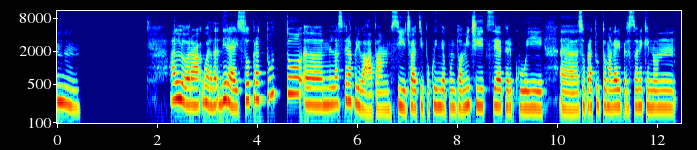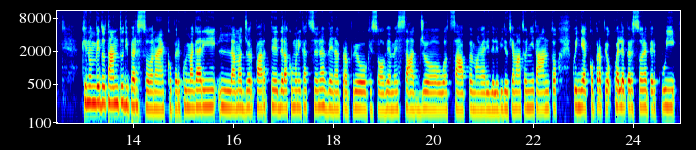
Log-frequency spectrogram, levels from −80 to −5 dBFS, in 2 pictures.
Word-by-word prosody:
Mh-mh. 215 Hz, -6 st, -2 dB, 1.8 s
Allora 220 Hz, -6 st, +5 dB
guarda 215 Hz, -3 st, +1 dB
direi 220 Hz, -5 st, +4 dB
soprattutto, 310 Hz, -, 0 dB
uhm, 215 Hz, -1 st, +3 dB
nella 220 Hz, +1 st, -1 dB
sfera 245 Hz, +3 st, 0 dB
privata, 180 Hz, -6 st, -1 dB
sì, 195 Hz, +3 st, -3 dB
cioè, 195 Hz, 0 st, +2 dB
tipo 195 Hz, 0 st, -7 dB
quindi 205 Hz, 0 st, -2 dB
appunto 195 Hz, 0 st, -3 dB
amicizie 210 Hz, 0 st, 0 dB
per 195 Hz, -1 st, -3 dB
cui, 190 Hz, -1 st, -1 dB, 0.3 s
uhm, 175 Hz, -2 st, -2 dB
soprattutto 205 Hz, +2 st, -2 dB
magari 200 Hz, 0 st, +2 dB
persone 200 Hz, +1 st, -4 dB
che 200 Hz, +1 st, -4 dB
non 195 Hz, 0 st, -3 dB, 0.6 s
che 240 Hz, -, +1 dB
non 230 Hz, 0 st, +4 dB
vedo 230 Hz, -1 st, +5 dB
tanto 225 Hz, 0 st, +4 dB
di 220 Hz, -1 st, 0 dB
persona, 195 Hz, -3 st, +1 dB
ecco 185 Hz, +1 st, -7 dB
per 185 Hz, 0 st, 0 dB
cui 195 Hz, 0 st, -3 dB
magari 200 Hz, +1 st, +3 dB
la 190 Hz, -1 st, 0 dB
maggior 190 Hz, 0 st, -1 dB
parte 195 Hz, 0 st, 0 dB
della 190 Hz, 0 st, +3 dB
comunicazione 195 Hz, 0 st, -4 dB
avviene 185 Hz, -2 st, -1 dB
proprio 185 Hz, 0 st, +1 dB
che 180 Hz, 0 st, -11 dB
so 175 Hz, 0 st, -3 dB
via 185 Hz, +1 st, -1 dB
messaggio 180 Hz, 0 st, -1 dB, 0.2 s
WhatsApp 180 Hz, 0 st, -2 dB
e 185 Hz, -, 0 dB
magari 175 Hz, 0 st, -3 dB
delle 180 Hz, 0 st, -1 dB
videochiamate 185 Hz, 0 st, -3 dB
ogni 190 Hz, 0 st, -2 dB
tanto 185 Hz, +1 st, -1 dB, 0.3 s
quindi, 195 Hz, 0 st, +1 dB
ecco, 195 Hz, +1 st, +1 dB
proprio 195 Hz, 0 st, +1 dB
quelle 195 Hz, -2 st, +5 dB
persone 195 Hz, 0 st, +1 dB
per 185 Hz, 0 st, -1 dB
cui 200 Hz, +1 st, -2 dB
195 Hz, 140 wpm, -23 LUFS, 185-210 Hz, 1.8 s, Allora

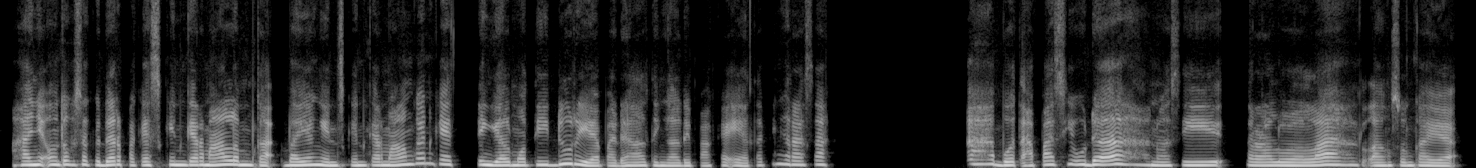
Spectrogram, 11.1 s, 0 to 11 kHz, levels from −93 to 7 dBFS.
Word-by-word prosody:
hanya 235 Hz, 0 st, +4 dB
untuk 245 Hz, 0 st, +1 dB
sekedar 235 Hz, 0 st, 0 dB
pakai 220 Hz, 0 st, -5 dB
skincare 230 Hz, -1 st, +2 dB
malam, 235 Hz, 0 st, +4 dB
Kak. 205 Hz, -2 st, -2 dB
Bayangin, 215 Hz, -1 st, +4 dB
skincare 210 Hz, +2 st, -2 dB
malam 220 Hz, +5 st, +3 dB
kan 330 Hz, +1 st, -4 dB
kayak 275 Hz, -4 st, -2 dB, 0.2 s
tinggal 220 Hz, -3 st, +4 dB
mau 215 Hz, -1 st, +1 dB
tidur 235 Hz, +6 st, +1 dB
ya, 200 Hz, -8 st, +2 dB
padahal 190 Hz, +2 st, -1 dB
tinggal 185 Hz, -1 st, -1 dB
dipakai 185 Hz, +1 st, -5 dB
ya, 170 Hz, -, -4 dB
tapi 275 Hz, +8 st, -7 dB
ngerasa 245 Hz, 0 st, -3 dB, 1.0 s
"Ah, 285 Hz, -3 st, -2 dB
buat 215 Hz, 0 st, +1 dB
apa 195 Hz, +7 st, -3 dB
sih? 250 Hz, +3 st, -6 dB
Udah 250 Hz, 0 st, +1 dB
ah, -, -, -3 dB
masih 215 Hz, 0 st, 0 dB, 0.2 s
terlalu 205 Hz, -1 st, 0 dB
lelah." 220 Hz, +4 st, +1 dB
Langsung 195 Hz, 0 st, -2 dB
kayak 190 Hz, -2 st, -1 dB
220 Hz, 180 wpm, -19 LUFS, 200-245 Hz, 1.0 s, hanya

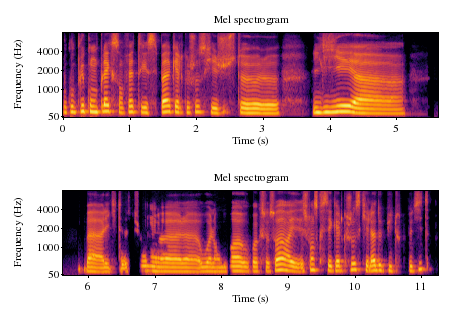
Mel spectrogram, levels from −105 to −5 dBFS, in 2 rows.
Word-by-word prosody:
beaucoup 190 Hz, +2 st, -2 dB
plus 215 Hz, +3 st, 0 dB
complexe, 210 Hz, +1 st, +2 dB
en 175 Hz, -, -4 dB
fait 195 Hz, +2 st, -2 dB
et 175 Hz, -, +1 dB
c'est 165 Hz, -, -5 dB
pas 200 Hz, +2 st, +6 dB
quelque 185 Hz, -3 st, -2 dB
chose 195 Hz, +2 st, -5 dB
qui 170 Hz, -, -3 dB
est 160 Hz, -, +1 dB
juste 180 Hz, +3 st, -9 dB, 1.1 s
lié 190 Hz, +3 st, +5 dB
à, 150 Hz, -3 st, +1 dB, 0.8 s
bah, 150 Hz, -3 st, 0 dB
à 135 Hz, -, -1 dB
l'équitation, 140 Hz, +4 st, -7 dB
heu, 160 Hz, -1 st, -2 dB
l 145 Hz, -1 st, 0 dB
ou 150 Hz, +1 st, -2 dB
à 150 Hz, -, -2 dB
l'endroit 150 Hz, +2 st, -1 dB
ou 150 Hz, -, -6 dB
quoi 155 Hz, 0 st, -3 dB
que 150 Hz, -, -14 dB
ce 150 Hz, -, -6 dB
soit. 185 Hz, +2 st, +3 dB
Et 145 Hz, -4 st, -1 dB
je -, -, -8 dB
pense 200 Hz, -1 st, -2 dB
que -, -, -12 dB
c'est 170 Hz, -1 st, -3 dB
quelque 170 Hz, 0 st, -2 dB
chose 210 Hz, 0 st, -2 dB
qui 210 Hz, -, -9 dB
est -, -, -4 dB
là 175 Hz, +1 st, +4 dB
depuis 175 Hz, -2 st, -5 dB
toute 165 Hz, -, -19 dB
petite. 215 Hz, +8 st, -7 dB
170 Hz, 220 wpm, -20 LUFS, 150-195 Hz, 1.1 s, pas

